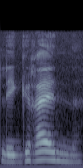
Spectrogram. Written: seeds

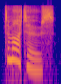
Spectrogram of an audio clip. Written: tomatoes

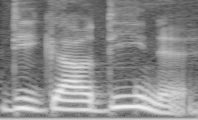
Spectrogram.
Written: curtain

